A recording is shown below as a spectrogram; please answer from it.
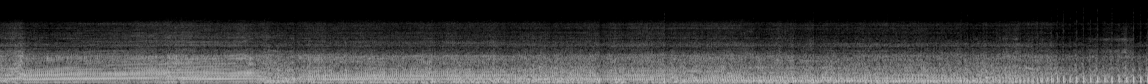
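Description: A motorcycle on a country road to wine country revs up, drops pitch as it shifts gear, then pulls steadily through the next gear with a loud, close engine drone and wind rush.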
